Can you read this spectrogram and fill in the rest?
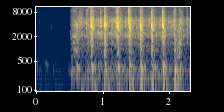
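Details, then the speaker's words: Bajaj Pulsar NS200 BS6 motorcycle with a fuel injector warning on the dash, kill switch on: starter cranks in a steady quick chatter, about six pulses a second, but the engine never fires; crank no-start from fuel pump power loss. "चलिए यहाँ पर से kill switch को on किए हैं और start करने का कोशिश करते हैं। देख रहे हैं गाड़ी स्टार्ट नहीं हो रहा है।"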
